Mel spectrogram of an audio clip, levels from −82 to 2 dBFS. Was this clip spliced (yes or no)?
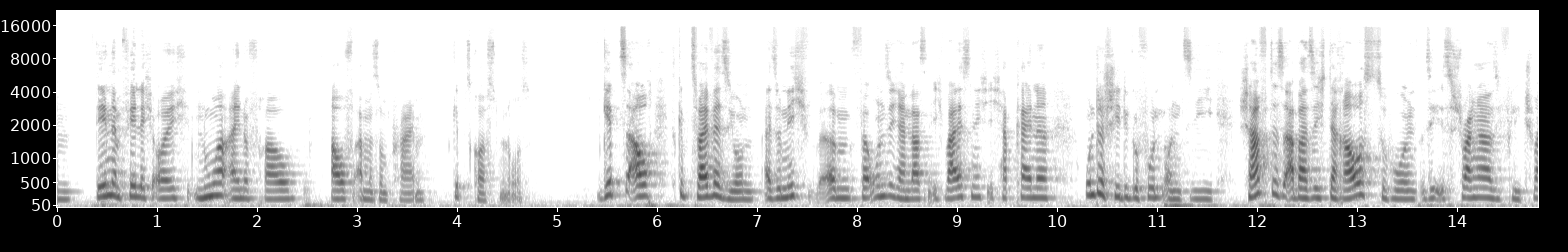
yes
